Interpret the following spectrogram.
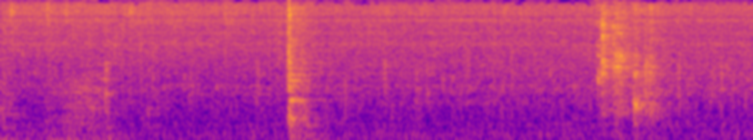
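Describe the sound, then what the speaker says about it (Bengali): Tengra fish bhuna curry bubbling up to a boil in a pot, a steady soft sizzling hiss broken by two brief clattering knocks, with no talking. "এই যে মাছের বলক এসে যাচ্ছে"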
